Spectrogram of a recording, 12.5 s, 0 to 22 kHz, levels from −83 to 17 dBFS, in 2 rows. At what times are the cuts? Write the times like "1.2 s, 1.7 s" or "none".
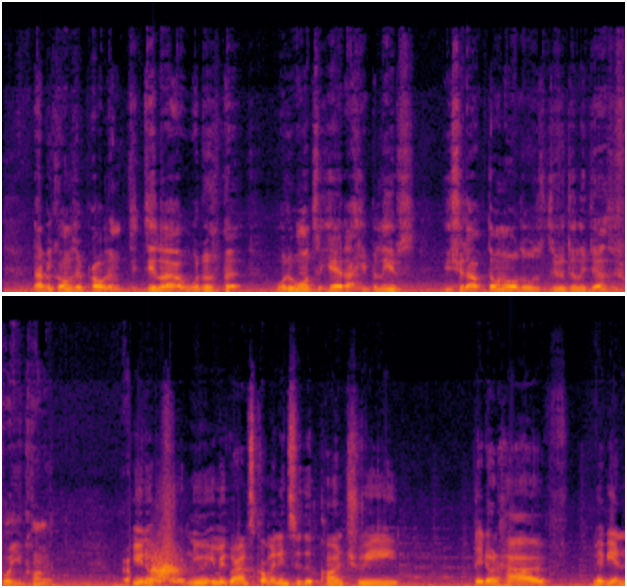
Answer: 7.5 s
